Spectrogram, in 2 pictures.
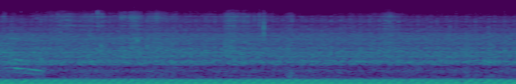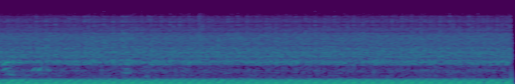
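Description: ATV engine idling steadily, with no revving.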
